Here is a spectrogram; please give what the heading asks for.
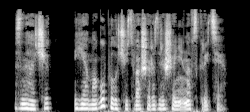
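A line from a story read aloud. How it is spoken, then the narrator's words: Quiet. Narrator (Russian): Госпожа Лэйси тихо сказала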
